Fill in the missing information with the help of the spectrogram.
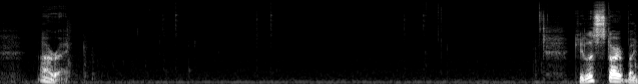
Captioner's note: mouse clicking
